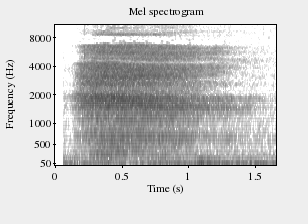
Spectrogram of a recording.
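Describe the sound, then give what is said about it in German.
A single deep breath in, taken during a relaxation exercise, forms a smooth airy hiss that swells quickly, holds, then slowly tapers over about a second and a half, alone without talk. “So atme tief ein”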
